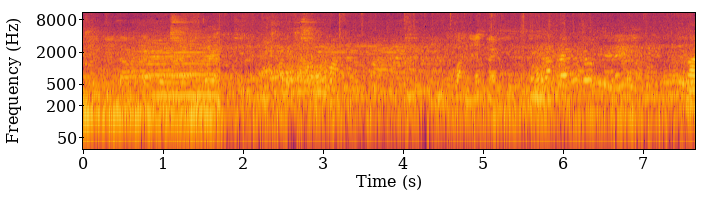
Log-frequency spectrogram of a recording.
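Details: Cattle at a packed morning market during price haggling. A low, sustained moo opens the moment and lasts under two seconds. It is followed by busy male speech and crowd din.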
